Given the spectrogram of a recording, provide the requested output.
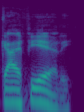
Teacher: So the R in Fieri is like more like an L, like Guy Fieri. · Term: light L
